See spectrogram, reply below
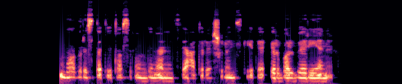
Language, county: Lithuanian, Kaunas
